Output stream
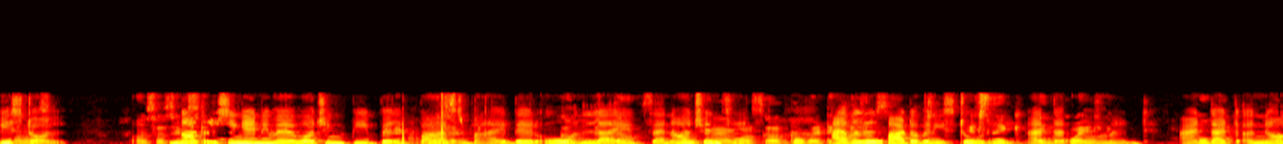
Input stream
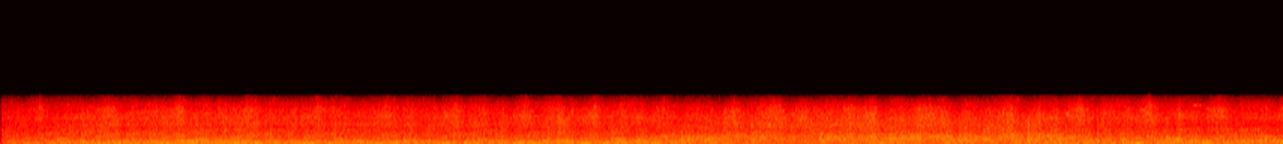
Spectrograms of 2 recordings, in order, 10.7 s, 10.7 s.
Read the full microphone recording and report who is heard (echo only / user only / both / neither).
neither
